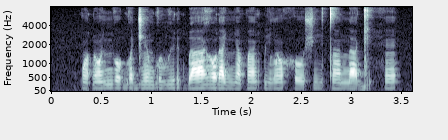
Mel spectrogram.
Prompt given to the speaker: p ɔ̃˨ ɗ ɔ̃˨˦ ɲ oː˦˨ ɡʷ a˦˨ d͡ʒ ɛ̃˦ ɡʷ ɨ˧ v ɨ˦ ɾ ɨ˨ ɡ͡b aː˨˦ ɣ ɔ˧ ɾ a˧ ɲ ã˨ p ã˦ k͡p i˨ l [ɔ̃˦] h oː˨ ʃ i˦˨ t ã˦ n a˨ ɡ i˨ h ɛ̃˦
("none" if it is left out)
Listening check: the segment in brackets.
ɔ̃˦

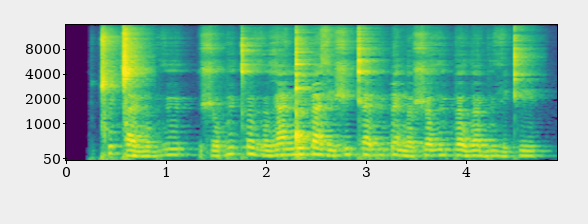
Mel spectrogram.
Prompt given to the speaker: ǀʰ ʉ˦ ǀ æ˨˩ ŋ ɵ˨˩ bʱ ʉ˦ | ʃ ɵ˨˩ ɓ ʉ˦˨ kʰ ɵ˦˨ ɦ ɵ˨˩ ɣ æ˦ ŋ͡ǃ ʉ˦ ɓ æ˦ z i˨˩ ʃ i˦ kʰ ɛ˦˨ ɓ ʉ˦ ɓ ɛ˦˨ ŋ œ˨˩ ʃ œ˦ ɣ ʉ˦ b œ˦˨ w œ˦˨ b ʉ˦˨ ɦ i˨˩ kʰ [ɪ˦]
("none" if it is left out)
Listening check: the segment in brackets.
i˦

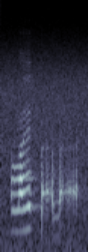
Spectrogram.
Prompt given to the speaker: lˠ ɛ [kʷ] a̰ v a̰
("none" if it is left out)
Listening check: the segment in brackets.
k͡p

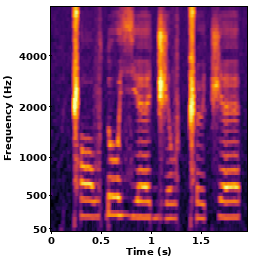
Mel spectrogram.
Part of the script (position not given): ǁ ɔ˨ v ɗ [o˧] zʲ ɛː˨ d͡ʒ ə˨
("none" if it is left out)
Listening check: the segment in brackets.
o˧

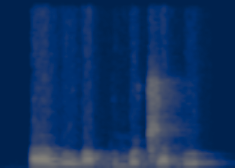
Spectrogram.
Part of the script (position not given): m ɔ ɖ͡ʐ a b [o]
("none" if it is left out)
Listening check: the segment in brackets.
o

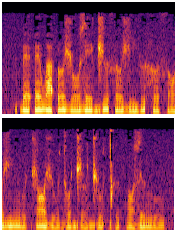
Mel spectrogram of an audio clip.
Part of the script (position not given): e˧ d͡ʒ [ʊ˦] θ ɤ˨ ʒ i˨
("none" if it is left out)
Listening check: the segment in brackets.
ɯ˦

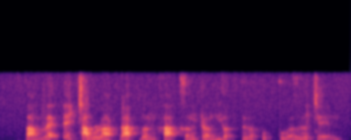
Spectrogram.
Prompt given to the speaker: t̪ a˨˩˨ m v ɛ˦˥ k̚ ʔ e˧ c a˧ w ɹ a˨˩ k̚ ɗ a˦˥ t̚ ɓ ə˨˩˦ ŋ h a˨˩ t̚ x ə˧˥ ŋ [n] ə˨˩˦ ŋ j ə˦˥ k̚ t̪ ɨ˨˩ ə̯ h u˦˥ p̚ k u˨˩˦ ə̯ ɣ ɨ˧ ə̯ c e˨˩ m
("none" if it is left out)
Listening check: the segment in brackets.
ʈ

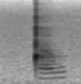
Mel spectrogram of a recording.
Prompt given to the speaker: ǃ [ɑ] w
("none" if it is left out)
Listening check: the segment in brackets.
ə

